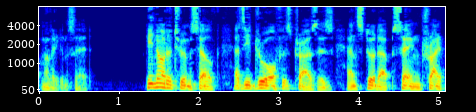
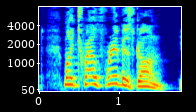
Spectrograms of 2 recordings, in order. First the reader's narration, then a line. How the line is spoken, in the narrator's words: he cried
